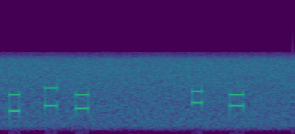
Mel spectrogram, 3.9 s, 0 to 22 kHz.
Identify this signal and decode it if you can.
DTMF, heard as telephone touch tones, dialled by hand, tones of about 170 ms, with phone line noise. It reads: 194 07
